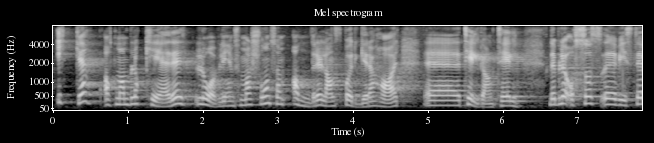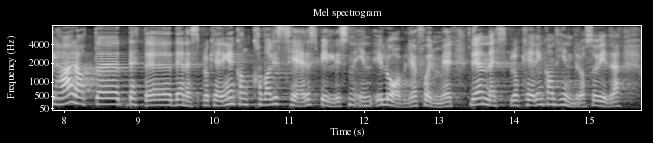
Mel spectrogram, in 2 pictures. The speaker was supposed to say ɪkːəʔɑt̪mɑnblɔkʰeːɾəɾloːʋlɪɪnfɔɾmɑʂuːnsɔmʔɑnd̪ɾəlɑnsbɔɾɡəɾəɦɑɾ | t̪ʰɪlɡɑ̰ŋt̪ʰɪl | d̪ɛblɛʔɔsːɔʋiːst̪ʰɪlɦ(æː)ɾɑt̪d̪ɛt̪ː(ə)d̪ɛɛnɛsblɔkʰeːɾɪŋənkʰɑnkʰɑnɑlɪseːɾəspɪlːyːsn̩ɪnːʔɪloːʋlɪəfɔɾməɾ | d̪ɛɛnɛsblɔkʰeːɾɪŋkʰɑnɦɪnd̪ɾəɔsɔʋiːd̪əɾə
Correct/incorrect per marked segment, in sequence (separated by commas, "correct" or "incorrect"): correct, correct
